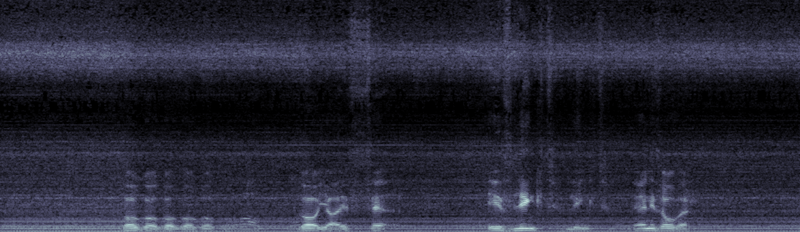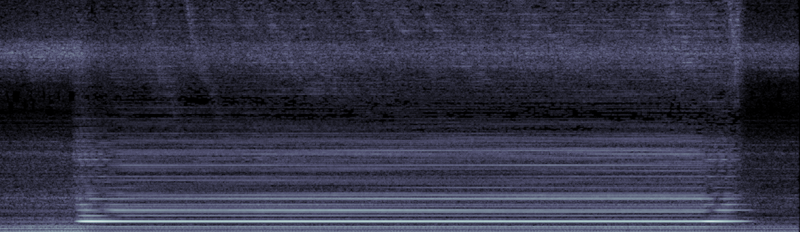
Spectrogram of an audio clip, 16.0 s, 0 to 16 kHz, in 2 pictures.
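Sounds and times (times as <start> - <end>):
machine hum: 0.0 - 16.0
buzzer alarm tone: 8.8 - 15.6.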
